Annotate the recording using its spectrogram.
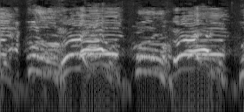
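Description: A group of voices chanting together in rhythm: short, arching calls that rise and fall in quick succession, broken by brief pauses. This is a communal work chant for field labour.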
